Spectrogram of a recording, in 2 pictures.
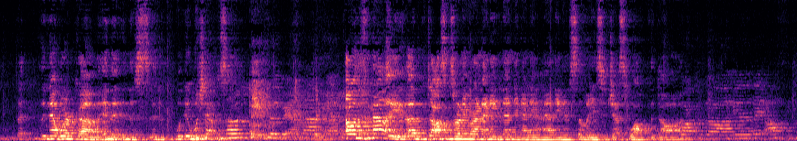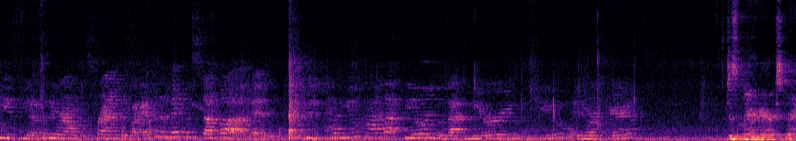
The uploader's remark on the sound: Recorded at ATX Television Fest in June 2015.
